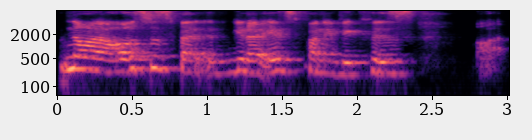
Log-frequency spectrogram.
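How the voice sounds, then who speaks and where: A woman's voice: a little high, steady tone, moderate pace, sharp tone, echoey room. A woman in her forties with a strong Australian accent, a nurse chatting as an interview guest, talking freely with many fillers and restarts. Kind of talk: casual interview conversation.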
